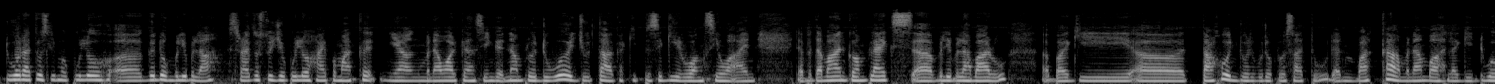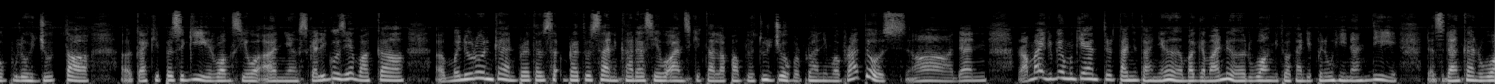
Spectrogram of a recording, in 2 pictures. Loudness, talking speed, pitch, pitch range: -26 LUFS, 130 wpm, 180 Hz, 165-205 Hz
